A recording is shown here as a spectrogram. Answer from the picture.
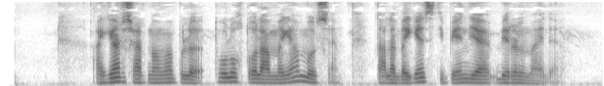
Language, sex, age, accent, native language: Uzbek, male, 19-29, Namangan, Uzbek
